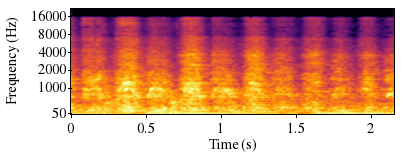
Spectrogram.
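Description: Hacksaw cutting through a moulded plastic spigot on a plastic water tank, in quick even back-and-forth strokes at about four to five a second.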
